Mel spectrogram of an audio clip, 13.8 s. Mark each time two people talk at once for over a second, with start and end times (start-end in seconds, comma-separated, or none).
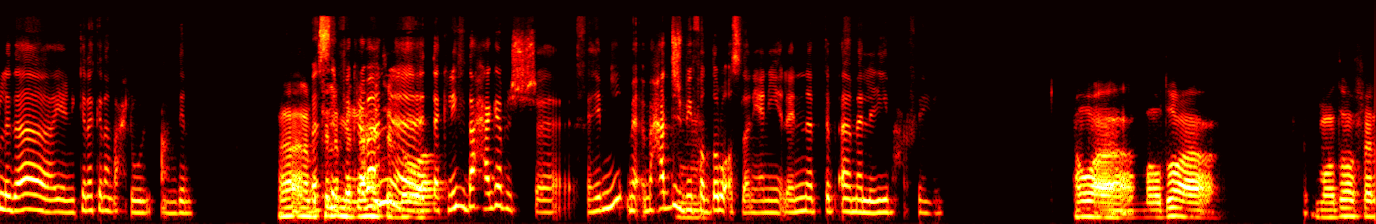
3.1-4.5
